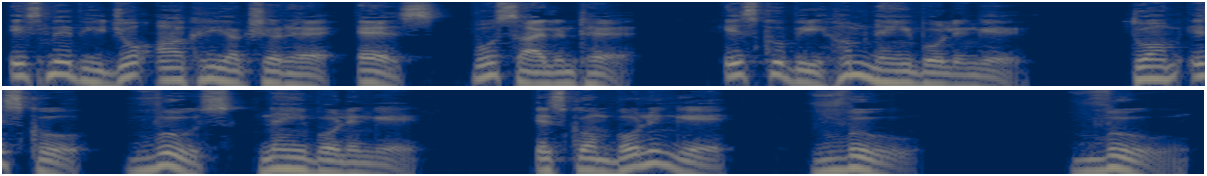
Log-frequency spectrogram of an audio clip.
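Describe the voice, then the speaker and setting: A man's voice: lowish voice, big pitch swings, measured pace, mellow, breathy edge. A man teaching pronunciation in a scripted lesson, spelling out letters and repeating each syllable.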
